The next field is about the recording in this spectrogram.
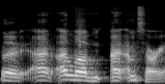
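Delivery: ordinary delivery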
